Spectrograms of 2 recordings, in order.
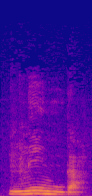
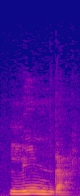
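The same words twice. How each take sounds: Both takes have the same delivery.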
